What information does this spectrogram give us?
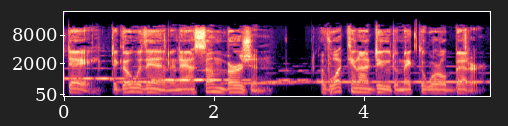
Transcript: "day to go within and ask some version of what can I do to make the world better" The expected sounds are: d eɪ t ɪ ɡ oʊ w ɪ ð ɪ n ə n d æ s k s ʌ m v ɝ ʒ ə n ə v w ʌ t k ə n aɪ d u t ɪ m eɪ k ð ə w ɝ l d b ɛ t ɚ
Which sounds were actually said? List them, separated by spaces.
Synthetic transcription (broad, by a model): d eɪ t ɪ ɡ oʊ w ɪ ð ɪ n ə n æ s s ʌ m v ɝ ʒ ə n ə v w ʌ t k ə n aɪ d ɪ t ɪ m eɪ k ð ə w ɝ l d b ɛ t ɚ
